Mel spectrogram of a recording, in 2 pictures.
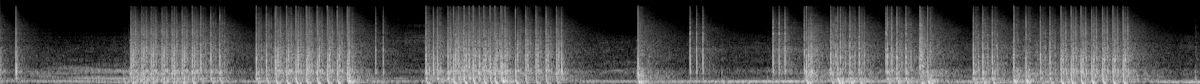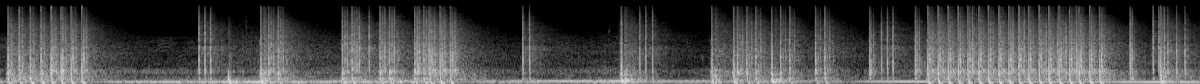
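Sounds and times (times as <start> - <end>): low hum: 0.0 - 4.5
machine-gun fire: 1.2 - 13.2, 14.0 - 17.5, 18.2 - 24.0.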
